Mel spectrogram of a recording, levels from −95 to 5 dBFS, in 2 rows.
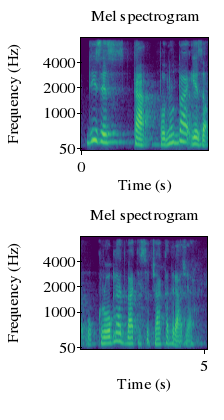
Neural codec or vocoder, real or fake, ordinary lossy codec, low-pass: vocoder, 22.05 kHz, 80 mel bands, HiFi-GAN; fake; AAC, 48 kbps; 7.2 kHz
